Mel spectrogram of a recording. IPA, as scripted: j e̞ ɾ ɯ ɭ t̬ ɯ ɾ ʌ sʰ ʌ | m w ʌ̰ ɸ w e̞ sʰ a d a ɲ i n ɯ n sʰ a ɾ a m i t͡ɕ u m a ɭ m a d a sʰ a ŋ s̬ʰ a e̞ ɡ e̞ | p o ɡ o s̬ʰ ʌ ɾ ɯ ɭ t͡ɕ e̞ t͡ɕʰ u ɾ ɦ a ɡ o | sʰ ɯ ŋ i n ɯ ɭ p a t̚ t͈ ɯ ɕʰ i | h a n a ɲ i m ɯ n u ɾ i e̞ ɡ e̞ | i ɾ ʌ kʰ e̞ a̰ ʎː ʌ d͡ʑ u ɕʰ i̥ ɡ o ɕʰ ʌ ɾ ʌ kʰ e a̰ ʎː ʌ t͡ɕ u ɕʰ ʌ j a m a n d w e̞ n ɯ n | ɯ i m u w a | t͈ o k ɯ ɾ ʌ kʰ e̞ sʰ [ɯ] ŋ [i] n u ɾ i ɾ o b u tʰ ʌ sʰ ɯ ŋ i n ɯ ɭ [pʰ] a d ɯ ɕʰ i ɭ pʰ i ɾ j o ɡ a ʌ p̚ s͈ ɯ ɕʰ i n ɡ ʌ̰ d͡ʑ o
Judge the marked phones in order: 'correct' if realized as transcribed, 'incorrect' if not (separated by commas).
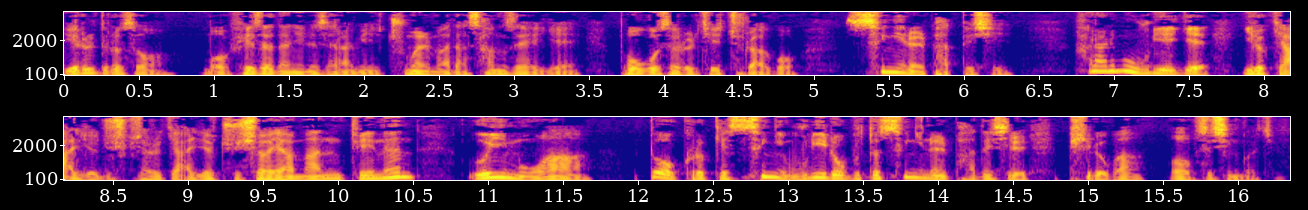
correct, correct, incorrect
